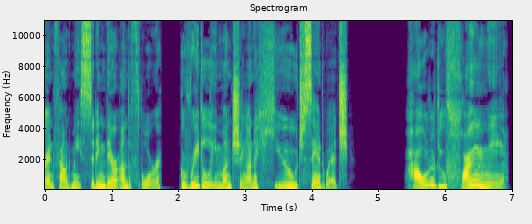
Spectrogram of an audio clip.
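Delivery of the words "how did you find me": slow, talking through a mouthful; mouth full. Acted. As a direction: ask around a big bite. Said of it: "I asked with my mouth full".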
